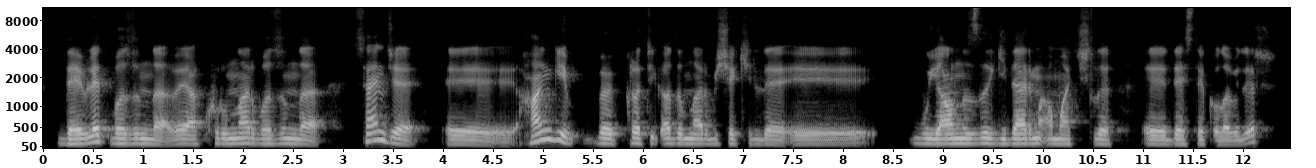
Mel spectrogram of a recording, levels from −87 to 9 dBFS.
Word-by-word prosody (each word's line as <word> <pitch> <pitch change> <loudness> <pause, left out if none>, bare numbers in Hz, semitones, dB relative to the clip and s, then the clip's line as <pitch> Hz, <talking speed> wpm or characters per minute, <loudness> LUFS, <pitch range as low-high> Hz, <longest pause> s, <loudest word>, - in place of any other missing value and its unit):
devlet 115 +8 +4
bazında 115 -3 +1
veya 105 -1 +1
kurumlar 115 +1 0
bazında 110 -2 -1 0.3
sence, 195 - +1 0.3
eee, 100 -3 -1
hangi, 200 - +2 0.2
böyle, 115 -2 +2
pratik 120 -2 -1
adımlar 110 -1 0
bir 110 - -7
şekilde, 105 -1 -3
eee, 350 +1 -3 0.4
bu 115 -1 -3
yalnızlığı 115 +1 +4
giderme 110 +1 +2
amaçlı, 105 -1 -2 0.3
eee, 100 -1 0
destek 100 -1 -2
olabilir? 95 -1 -2
110 Hz, 100 wpm, -23 LUFS, 105-120 Hz, 0.4 s, devlet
